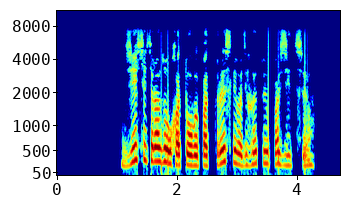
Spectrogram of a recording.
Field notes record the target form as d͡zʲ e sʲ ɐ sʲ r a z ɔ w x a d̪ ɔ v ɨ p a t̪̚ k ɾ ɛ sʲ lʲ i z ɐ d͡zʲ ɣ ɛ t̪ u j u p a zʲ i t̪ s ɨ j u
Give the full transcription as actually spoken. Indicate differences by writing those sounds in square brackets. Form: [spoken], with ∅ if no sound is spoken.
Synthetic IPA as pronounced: d͡zʲ e sʲ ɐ [t͡sʲ] r a z ɔ w [ɣ] a [t̪] ɔ v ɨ p a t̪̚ k ɾ ɛ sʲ lʲ i [v] ɐ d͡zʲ ɣ ɛ t̪ u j u p a zʲ i t̪ s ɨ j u

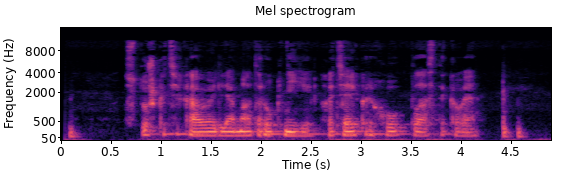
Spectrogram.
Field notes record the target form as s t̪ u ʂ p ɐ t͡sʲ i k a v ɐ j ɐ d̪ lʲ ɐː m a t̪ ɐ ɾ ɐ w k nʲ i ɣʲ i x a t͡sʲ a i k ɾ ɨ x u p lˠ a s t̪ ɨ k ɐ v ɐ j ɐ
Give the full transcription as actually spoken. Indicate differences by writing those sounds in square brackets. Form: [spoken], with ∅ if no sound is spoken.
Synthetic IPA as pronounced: s t̪ u ʂ [k] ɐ t͡sʲ i k a v ɐ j ɐ d̪ lʲ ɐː m a t̪ ɐ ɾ ɐ w k nʲ i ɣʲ i x a t͡sʲ a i k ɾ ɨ x u p lˠ a s t̪ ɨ k ɐ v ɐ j ɐ

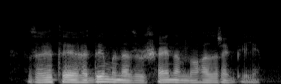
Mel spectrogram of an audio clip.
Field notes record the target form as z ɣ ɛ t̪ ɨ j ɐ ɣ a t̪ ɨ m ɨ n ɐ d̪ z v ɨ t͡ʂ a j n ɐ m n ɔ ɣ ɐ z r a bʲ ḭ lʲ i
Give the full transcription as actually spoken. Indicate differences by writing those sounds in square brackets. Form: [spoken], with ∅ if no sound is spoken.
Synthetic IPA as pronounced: z ɣ ɛ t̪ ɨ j ɐ ɣ a [d̪] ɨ m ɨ n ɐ d̪ z v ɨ t͡ʂ a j n ɐ m n ɔ ɣ ɐ z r a bʲ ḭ lʲ i

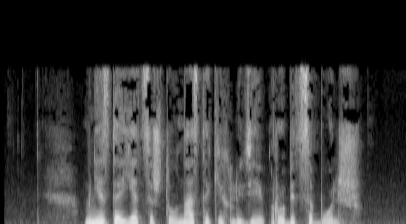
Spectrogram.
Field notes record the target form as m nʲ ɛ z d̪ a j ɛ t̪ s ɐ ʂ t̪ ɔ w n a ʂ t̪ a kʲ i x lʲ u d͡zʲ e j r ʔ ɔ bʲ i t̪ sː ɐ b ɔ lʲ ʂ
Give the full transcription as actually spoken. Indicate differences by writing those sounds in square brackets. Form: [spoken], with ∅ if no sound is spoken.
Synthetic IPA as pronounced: m nʲ ɛ z d̪ a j ɛ t̪ [sː] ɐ ʂ t̪ ɔ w n a [s] t̪ a kʲ i x lʲ u d͡zʲ e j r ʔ ɔ bʲ i t̪ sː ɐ b ɔ lʲ ʂ

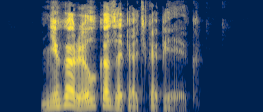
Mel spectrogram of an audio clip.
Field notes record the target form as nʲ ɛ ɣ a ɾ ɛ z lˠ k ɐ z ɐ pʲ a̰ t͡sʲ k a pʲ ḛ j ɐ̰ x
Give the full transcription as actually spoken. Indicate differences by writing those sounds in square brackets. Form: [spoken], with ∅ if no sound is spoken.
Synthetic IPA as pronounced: nʲ ɛ ɣ a ɾ ɛ [∅] lˠ k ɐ z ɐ pʲ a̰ t͡sʲ k a pʲ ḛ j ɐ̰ [k]

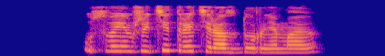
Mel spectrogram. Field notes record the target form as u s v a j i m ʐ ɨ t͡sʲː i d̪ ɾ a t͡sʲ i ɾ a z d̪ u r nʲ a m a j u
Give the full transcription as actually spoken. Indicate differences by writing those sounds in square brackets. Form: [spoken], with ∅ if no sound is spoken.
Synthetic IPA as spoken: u s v a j i m ʐ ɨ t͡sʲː i [t̪] ɾ [ɛ] t͡sʲ i ɾ a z d̪ u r nʲ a m a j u

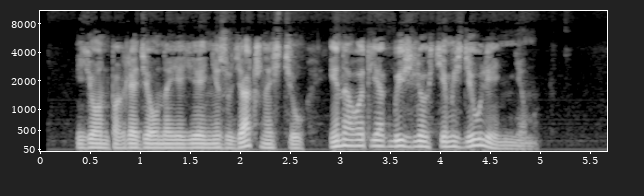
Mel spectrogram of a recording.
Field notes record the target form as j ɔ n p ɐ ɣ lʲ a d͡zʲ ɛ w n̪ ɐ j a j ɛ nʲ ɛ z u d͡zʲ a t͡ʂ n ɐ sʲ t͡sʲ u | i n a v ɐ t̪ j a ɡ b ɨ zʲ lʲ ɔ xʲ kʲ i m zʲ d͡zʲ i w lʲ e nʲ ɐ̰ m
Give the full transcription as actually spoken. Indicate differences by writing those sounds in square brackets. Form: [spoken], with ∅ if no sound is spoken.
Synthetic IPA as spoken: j ɔ n p ɐ ɣ lʲ a d͡zʲ ɛ w n̪ ɐ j a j ɛ nʲ ɛ z u d͡zʲ a t͡ʂ n ɐ sʲ t͡sʲ u | i n a v ɐ t̪ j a ɡ b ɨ zʲ lʲ ɔ xʲ kʲ i m zʲ d͡zʲ i w lʲ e [nʲː] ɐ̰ m

